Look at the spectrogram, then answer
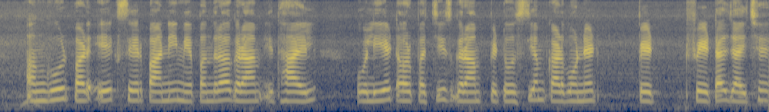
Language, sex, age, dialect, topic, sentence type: Magahi, female, 25-30, Western, agriculture, statement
